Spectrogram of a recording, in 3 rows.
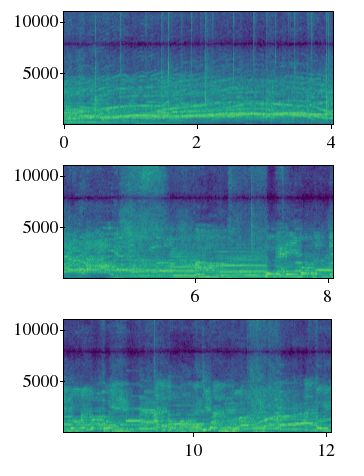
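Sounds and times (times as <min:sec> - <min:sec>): crowd screaming and cheering: 0:00.0 - 0:06.1, 0:10.8 - 0:12.0.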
